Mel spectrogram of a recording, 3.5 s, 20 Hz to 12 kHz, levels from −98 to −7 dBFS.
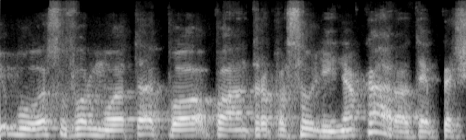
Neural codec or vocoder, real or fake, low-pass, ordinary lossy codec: none; real; 10.8 kHz; Opus, 16 kbps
